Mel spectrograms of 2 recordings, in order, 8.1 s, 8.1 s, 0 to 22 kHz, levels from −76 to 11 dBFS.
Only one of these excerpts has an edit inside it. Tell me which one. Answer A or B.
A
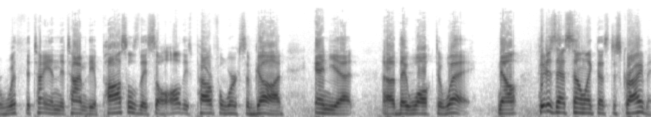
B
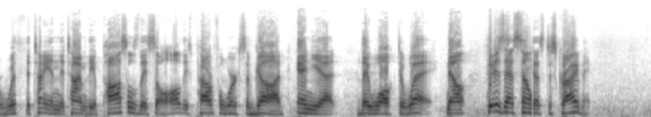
B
